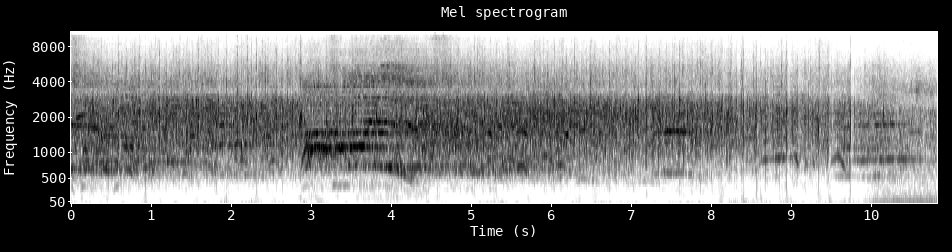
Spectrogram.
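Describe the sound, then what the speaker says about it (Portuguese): A church congregation breaks into sustained applause with scattered whoops and shouts rising through the middle, the clapping loud and even before tapering slightly toward the end. "E as palmas com glória a Deus"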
